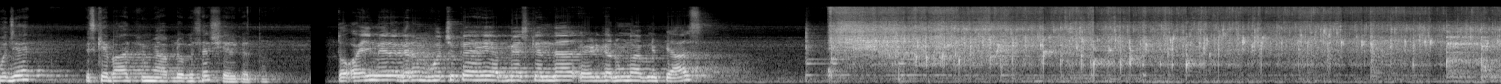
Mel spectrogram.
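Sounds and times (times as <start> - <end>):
onions sizzling in hot oil: 8.3 - 15.0.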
